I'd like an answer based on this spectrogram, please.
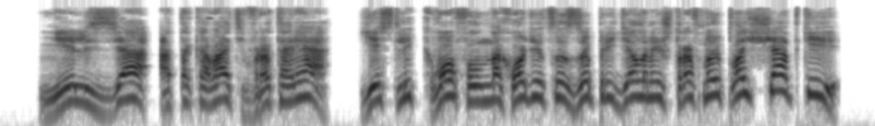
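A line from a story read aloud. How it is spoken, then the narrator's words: Shrill yell, woman. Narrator (Russian): пронзительно завопила она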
